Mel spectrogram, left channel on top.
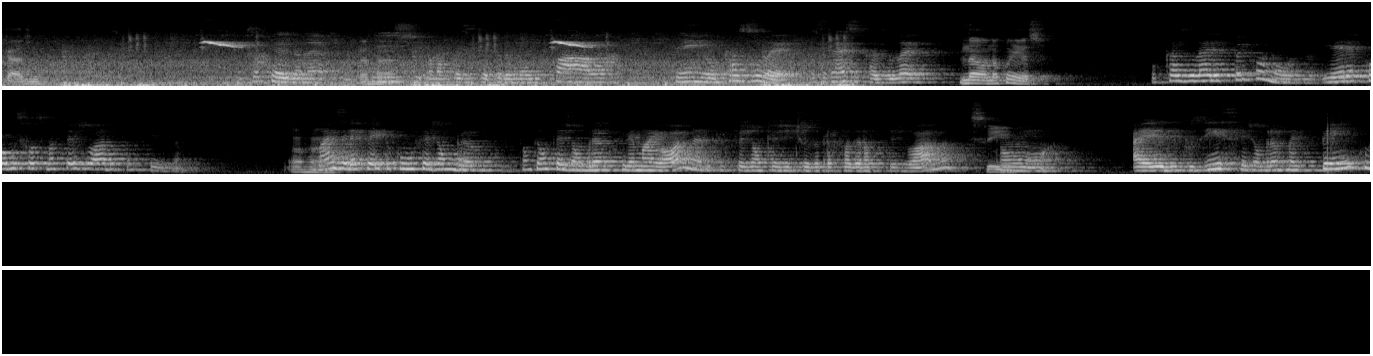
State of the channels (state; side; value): silent; right; digital silence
